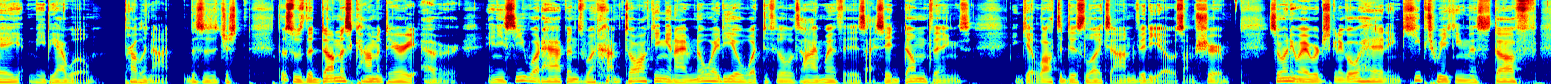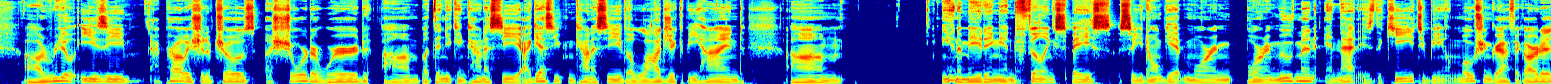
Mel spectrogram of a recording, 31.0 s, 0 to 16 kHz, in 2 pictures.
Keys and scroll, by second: 4.2 u, 6.5 u, 15.9 u, 25.7 u.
